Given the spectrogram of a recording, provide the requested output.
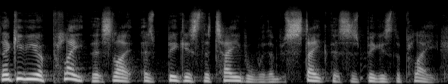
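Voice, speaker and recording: At a moderate pace and with an English accent, the voice swings very widely in pitch, and the sound is dry and close with no echo. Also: man. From England. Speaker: podcast co-host. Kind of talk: casual chat.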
